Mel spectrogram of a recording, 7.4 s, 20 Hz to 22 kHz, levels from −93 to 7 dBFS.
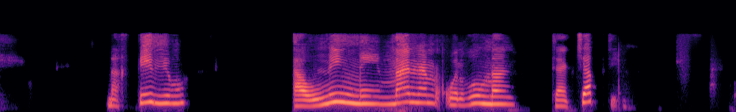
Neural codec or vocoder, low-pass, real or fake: codec, 16 kHz, 1 kbps, X-Codec, HuBERT features, trained on general audio; 7.2 kHz; fake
